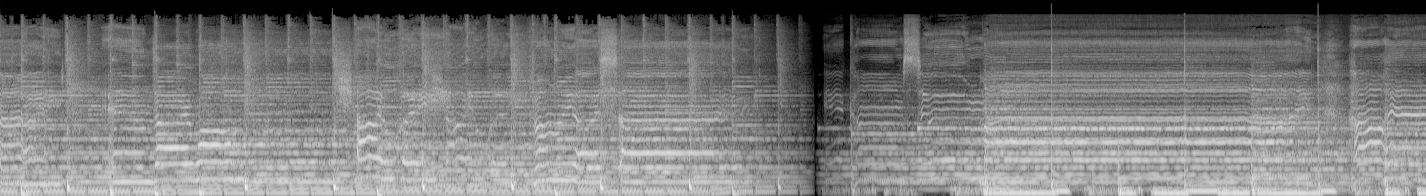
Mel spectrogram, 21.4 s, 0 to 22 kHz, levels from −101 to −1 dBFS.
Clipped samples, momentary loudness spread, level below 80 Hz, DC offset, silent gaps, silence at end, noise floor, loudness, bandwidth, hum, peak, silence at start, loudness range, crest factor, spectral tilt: under 0.1%; 8 LU; -24 dBFS; under 0.1%; none; 0 s; -44 dBFS; -17 LUFS; 16 kHz; none; 0 dBFS; 0 s; 6 LU; 16 dB; -5 dB/octave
